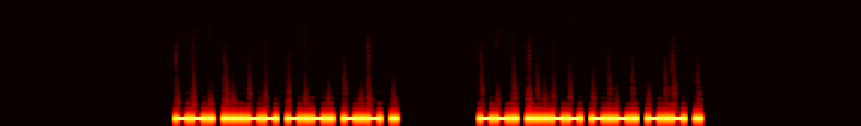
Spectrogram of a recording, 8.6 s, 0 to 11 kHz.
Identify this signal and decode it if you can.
Morse code, heard as a keyed tone, about 30 wpm, 700 Hz. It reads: G3CKE G3CKE
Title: DXCC-100 Call Signs - 5 Characters - Repeated 2x - 30wpm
